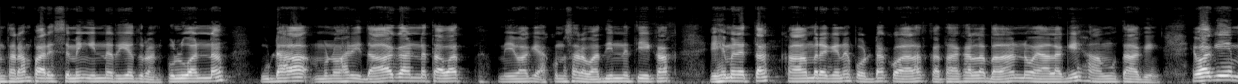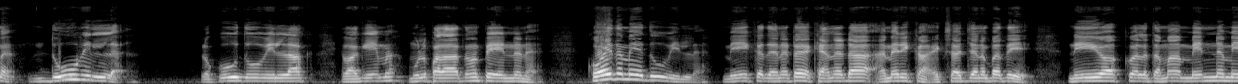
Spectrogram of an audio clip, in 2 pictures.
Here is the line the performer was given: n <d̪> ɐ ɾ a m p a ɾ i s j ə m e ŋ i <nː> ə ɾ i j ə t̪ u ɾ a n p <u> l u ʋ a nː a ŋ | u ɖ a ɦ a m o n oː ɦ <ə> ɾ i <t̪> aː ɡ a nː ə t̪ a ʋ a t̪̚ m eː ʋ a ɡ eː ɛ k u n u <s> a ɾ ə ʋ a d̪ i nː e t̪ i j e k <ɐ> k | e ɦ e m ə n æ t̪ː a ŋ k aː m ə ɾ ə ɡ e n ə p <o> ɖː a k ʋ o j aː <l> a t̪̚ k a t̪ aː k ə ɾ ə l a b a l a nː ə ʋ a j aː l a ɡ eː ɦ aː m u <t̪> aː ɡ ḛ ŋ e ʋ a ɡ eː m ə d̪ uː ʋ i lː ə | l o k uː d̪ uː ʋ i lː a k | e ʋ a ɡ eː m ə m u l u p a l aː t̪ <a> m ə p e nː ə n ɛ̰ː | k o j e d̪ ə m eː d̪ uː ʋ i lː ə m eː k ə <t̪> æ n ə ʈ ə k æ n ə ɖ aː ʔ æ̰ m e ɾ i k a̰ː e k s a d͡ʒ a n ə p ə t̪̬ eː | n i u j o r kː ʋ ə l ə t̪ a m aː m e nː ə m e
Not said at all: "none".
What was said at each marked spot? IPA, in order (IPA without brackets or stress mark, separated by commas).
t̪, nː, u, a, d̪, s, a, o, l, t̪, ə, d̪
